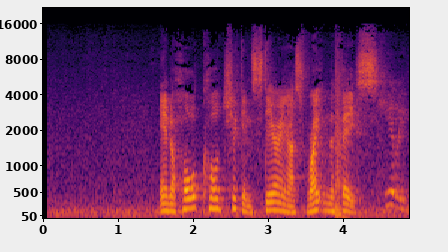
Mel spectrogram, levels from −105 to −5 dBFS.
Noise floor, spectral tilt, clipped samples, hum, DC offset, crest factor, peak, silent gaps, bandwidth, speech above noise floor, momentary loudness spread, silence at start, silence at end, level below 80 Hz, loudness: -49 dBFS; -4.5 dB/octave; under 0.1%; none; under 0.1%; 22 dB; -10 dBFS; none; 16 kHz; 20 dB; 23 LU; 0.05 s; 0 s; -52 dBFS; -29 LUFS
